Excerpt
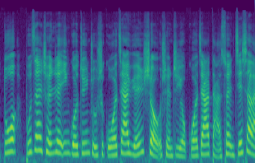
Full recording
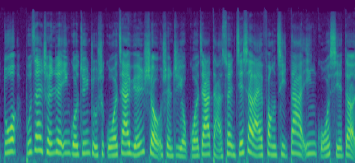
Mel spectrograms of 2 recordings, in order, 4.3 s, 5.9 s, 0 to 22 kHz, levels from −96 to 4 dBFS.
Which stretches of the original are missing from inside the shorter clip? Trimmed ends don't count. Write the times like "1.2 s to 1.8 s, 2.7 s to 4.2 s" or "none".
none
